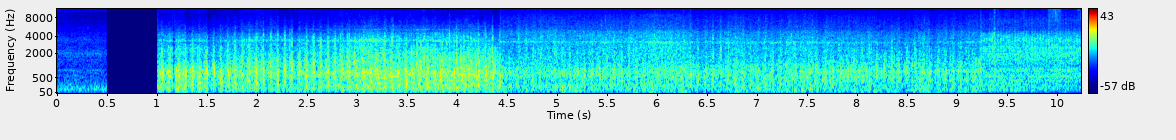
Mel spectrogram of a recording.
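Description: Tandem-rotor military helicopters thump as they fly in and land.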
